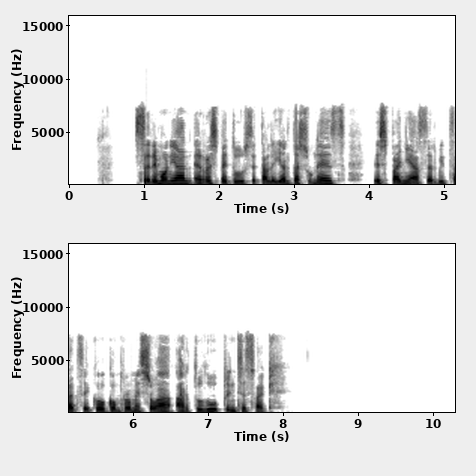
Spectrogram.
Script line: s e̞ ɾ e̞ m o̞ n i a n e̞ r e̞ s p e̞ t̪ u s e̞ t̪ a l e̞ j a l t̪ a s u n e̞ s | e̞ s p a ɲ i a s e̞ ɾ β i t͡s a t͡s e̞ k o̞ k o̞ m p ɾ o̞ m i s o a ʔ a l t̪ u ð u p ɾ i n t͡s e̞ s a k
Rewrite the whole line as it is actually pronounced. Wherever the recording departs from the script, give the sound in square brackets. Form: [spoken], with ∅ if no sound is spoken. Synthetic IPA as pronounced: s e̞ ɾ e̞ m o̞ n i a n e̞ r e̞ s p e̞ t̪ u s e̞ t̪ a l e̞ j a l t̪ a s u n e̞ s | e̞ s p a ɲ i a s e̞ ɾ β i t͡s a t͡s e̞ k o̞ k o̞ m p ɾ o̞ m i s o a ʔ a [ɾ] t̪ u ð u p ɾ i n t͡s e̞ s a k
